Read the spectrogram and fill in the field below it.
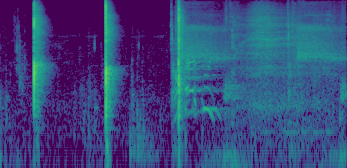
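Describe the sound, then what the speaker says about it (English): During a live game cast, a few sharp, isolated hand claps crack out close to the microphone, spaced about a second apart, followed by quieter game sounds. "Hopefully you could hear the sarcasm in my clap."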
